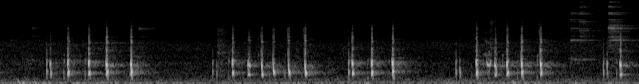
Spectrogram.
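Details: A rooster summoning hens, giving quick series of short, clipped clucks in irregular bunches of three to six with short gaps, over a faint background hiss.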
